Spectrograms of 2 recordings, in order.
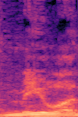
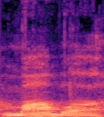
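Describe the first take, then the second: First: The name is said with an E sound. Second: The name is said with a B sound. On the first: The speaker calls it right. "I can pronounce his name as Mela" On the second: The speaker calls it wrong. "not Mabla, as I originally thought it was"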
